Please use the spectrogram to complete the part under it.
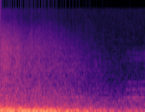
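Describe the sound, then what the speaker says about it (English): Artillery fire in the wargame Panzer Corps: a loud, rumbling low boom at the start that slowly decays into a fading roll over about two seconds, with no talk. "more artillery."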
